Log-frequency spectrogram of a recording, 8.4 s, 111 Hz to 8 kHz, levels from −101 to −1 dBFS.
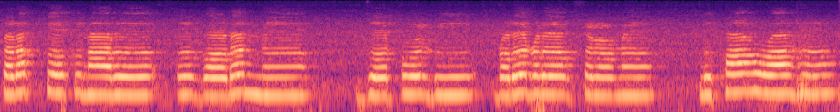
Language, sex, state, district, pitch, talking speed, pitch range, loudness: Hindi, female, Rajasthan, Jaipur, 220 Hz, 95 wpm, 210-230 Hz, -15 LUFS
